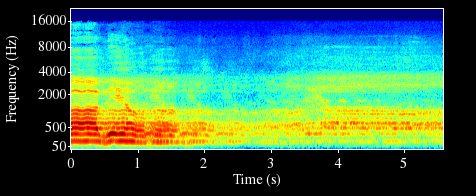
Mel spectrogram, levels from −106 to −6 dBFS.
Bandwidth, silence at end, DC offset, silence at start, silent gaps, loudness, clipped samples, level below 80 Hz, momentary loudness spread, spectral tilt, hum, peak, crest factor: 11 kHz; 0 s; under 0.1%; 0 s; none; -17 LUFS; under 0.1%; -66 dBFS; 22 LU; -7.5 dB/octave; none; -2 dBFS; 16 dB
